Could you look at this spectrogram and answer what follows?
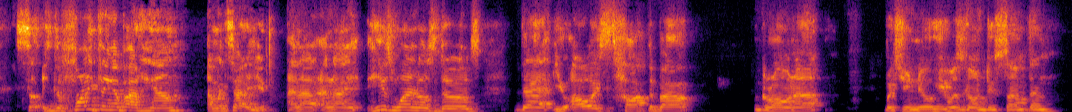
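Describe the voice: A man talks in an ordinary speaking voice at a moderate pace, pitched fairly high. His intonation is lively, and his loudness stays very even.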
